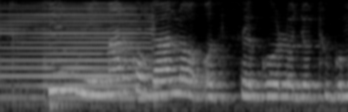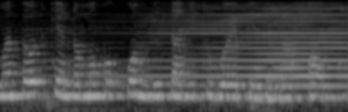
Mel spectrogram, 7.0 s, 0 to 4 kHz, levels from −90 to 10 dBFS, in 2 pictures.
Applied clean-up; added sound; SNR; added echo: none; Bowed string instrument; 8 dB; reverberation time 0.6 s.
